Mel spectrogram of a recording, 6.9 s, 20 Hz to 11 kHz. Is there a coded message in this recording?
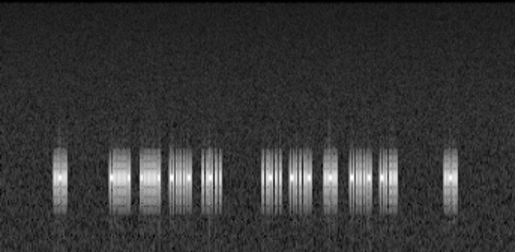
Yes: Hellschreiber (Feld-Hell, 122.5 baud) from 0.7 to 6.1 s, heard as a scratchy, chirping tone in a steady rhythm, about 1000 Hz. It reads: I DONT THINK I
